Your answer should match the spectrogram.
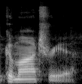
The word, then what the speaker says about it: Gematria: with the with the Gematria see I even know how to say it guys it's Gematria I know it you know you come at me I know it's Gematria I'm just not buying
